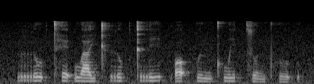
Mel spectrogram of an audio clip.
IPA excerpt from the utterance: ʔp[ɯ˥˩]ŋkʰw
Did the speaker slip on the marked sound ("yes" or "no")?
yes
